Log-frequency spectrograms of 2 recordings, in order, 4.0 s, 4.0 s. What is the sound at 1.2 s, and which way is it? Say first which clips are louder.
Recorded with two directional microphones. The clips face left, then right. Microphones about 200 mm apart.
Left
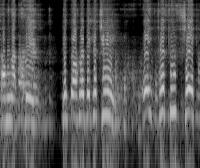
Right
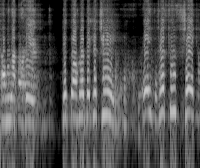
A man's voice: even; centre (ahead or behind).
